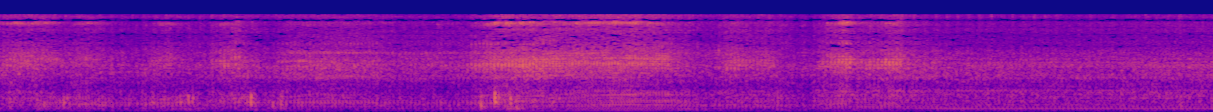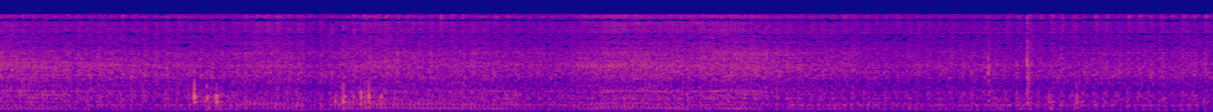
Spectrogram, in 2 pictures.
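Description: ATV (quad bike) engines running, revving loudest about four seconds in, then settling to a steady low running note.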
